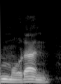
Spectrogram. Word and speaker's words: Morin: Se escribe Edgar Morin, se lee en francés Edgar Morán.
